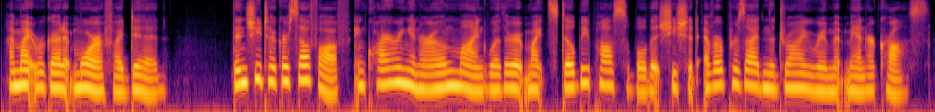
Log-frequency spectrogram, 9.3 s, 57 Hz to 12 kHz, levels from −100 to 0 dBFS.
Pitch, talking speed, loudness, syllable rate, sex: 185 Hz, 230 wpm, -18 LUFS, 5.7 syllables/s, female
